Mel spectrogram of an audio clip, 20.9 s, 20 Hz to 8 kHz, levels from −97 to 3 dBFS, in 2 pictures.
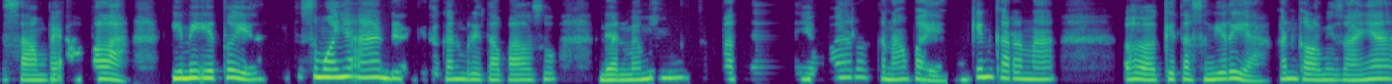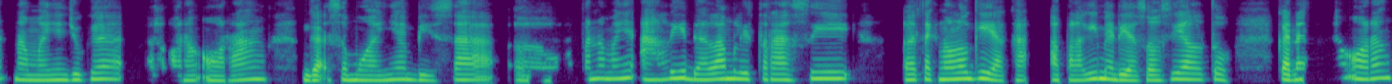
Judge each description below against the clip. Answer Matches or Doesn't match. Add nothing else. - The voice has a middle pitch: Doesn't match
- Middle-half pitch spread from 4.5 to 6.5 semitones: Doesn't match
